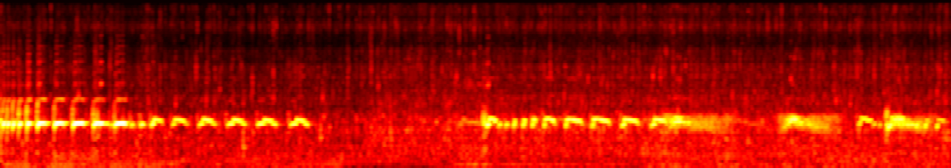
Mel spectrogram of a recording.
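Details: ['Lively local zebra dove singing as a training master for caged birds. A loud rapid burst of purring coos opens, then softer trains of short clipped notes follow from several overlapping doves.']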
